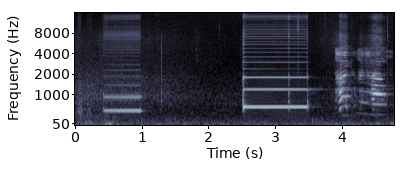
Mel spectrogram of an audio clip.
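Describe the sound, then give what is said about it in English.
Two steady electronic buzzes from a gate intercom panel, a half-second tone followed after a pause by a longer one-second tone, clear, then a voice begins speaking. “So it's off down to go and get myself buzzed in at the gate.”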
